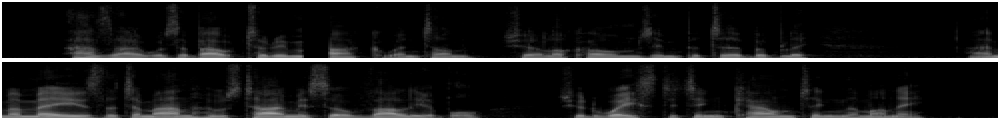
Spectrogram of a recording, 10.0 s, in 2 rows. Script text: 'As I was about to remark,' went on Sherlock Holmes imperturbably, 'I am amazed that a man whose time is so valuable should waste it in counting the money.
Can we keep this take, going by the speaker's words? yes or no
yes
